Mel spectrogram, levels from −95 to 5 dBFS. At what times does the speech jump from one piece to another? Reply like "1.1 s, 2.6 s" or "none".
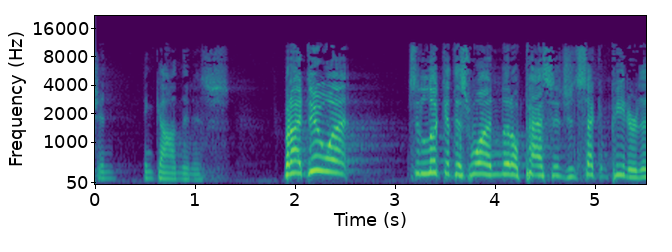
1.8 s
